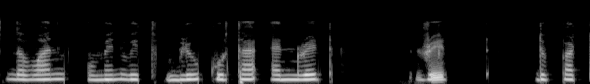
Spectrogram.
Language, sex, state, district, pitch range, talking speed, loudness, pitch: English, female, Sikkim, Gangtok, 220-230 Hz, 100 wpm, -17 LUFS, 225 Hz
